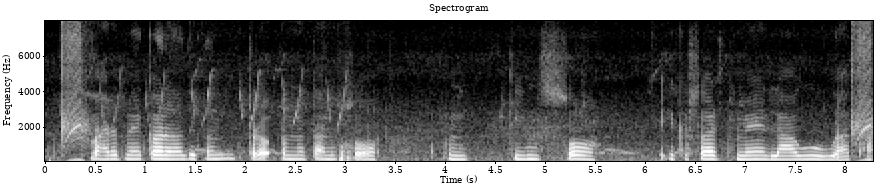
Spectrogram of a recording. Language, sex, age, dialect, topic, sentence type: Hindi, female, 18-24, Kanauji Braj Bhasha, banking, statement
